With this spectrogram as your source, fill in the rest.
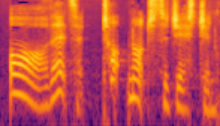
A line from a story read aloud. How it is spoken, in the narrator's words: cried Alex gratefully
